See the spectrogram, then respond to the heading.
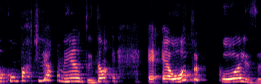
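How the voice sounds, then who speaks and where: A woman's bright, sharp tone in a raised, projected voice at a fairly slow pace. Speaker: historian. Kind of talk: panel discussion.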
